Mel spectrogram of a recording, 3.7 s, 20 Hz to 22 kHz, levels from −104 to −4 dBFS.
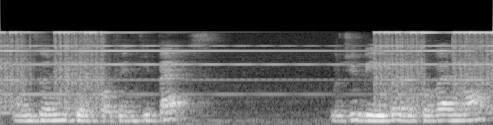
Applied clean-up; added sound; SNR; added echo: none; Telephone; 4 dB; reverberation time 0.7 s.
